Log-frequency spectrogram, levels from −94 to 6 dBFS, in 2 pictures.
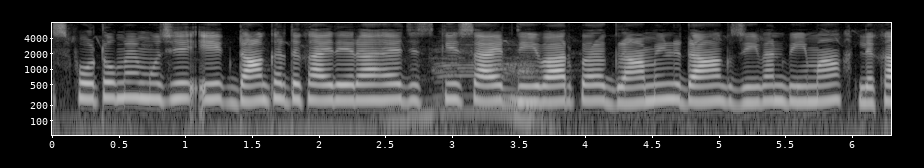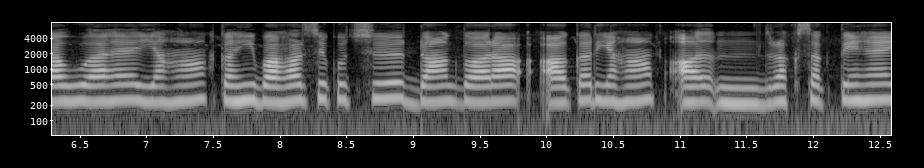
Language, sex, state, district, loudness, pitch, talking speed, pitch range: Hindi, female, Bihar, Begusarai, -25 LUFS, 245 Hz, 165 wpm, 235-255 Hz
